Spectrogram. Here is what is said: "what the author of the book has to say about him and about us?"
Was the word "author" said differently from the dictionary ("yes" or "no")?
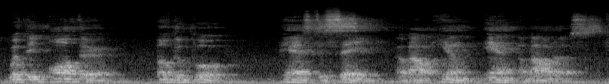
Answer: no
